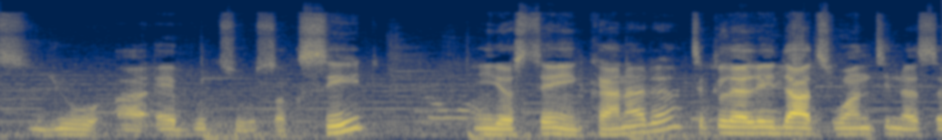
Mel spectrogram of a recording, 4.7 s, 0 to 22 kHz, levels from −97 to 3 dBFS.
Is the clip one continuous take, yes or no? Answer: no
